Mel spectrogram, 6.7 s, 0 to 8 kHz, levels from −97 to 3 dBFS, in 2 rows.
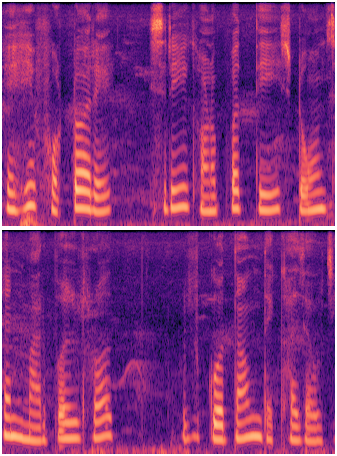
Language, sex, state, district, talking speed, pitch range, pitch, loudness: Odia, female, Odisha, Malkangiri, 110 wpm, 200-245 Hz, 225 Hz, -18 LUFS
